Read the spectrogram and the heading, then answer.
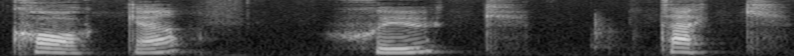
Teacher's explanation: Le K se prononce comme en français, mais il est expiré en tête d'une syllabe accentuée.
